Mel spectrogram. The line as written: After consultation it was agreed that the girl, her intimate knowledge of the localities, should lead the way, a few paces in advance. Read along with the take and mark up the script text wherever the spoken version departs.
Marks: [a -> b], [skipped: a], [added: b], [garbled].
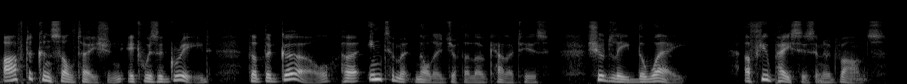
After consultation it was agreed that the girl, her intimate knowledge of the localities, should lead the way, a few paces in advance.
